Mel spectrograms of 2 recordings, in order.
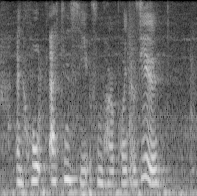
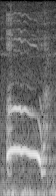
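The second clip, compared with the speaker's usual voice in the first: very high-pitched ooh; high little ooh of reaction; intrigued ooh. Real, not acted. Reader reacting to a cut-short date, high intrigued ooh. Reaction to the next post's title.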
